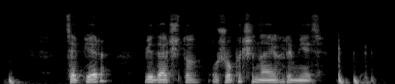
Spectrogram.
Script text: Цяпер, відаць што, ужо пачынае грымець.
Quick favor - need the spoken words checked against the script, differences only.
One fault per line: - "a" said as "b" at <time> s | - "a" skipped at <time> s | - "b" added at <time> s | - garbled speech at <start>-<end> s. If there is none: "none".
none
